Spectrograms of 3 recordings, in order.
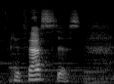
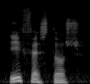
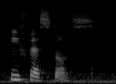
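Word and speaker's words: Hephaestus: Ephestos. Ephestos. It's actually not even an H sound.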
